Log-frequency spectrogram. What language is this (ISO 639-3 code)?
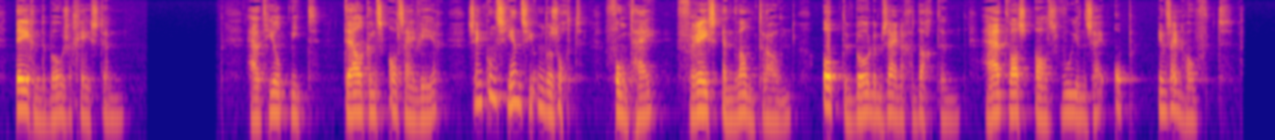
nld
